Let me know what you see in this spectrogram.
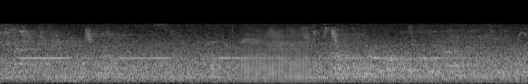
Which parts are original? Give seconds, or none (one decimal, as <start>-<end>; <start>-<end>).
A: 0.0-2.4; 3.1-5.3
